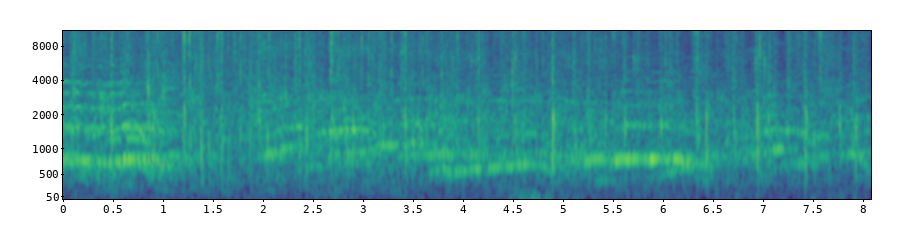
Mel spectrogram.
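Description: Sustained applause from an audience, dense clapping filling the whole stretch at a steady level, with scattered cheers and whoops rising over it.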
